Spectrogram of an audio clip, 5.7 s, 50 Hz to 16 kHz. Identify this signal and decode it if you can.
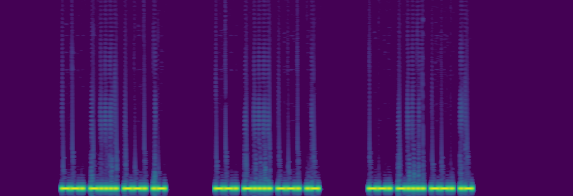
Morse code, heard as a keyed tone, about 53 wpm, 700 Hz. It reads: G6GA G6GA G6GA
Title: DXCC-100 Call Signs - 4 Characters - Repeated 3x - 50wpm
